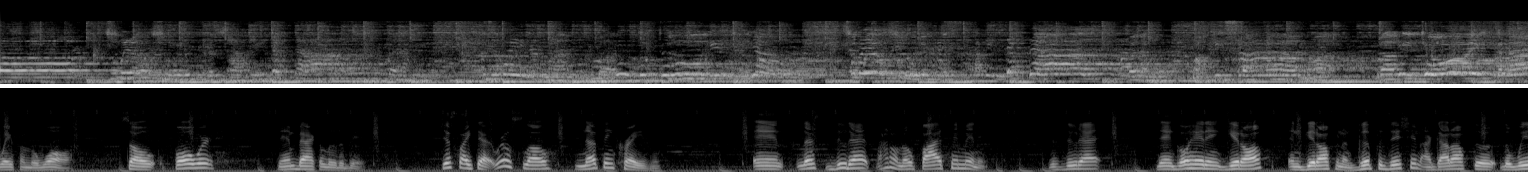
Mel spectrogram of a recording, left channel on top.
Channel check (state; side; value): different; both; correlation 0.00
